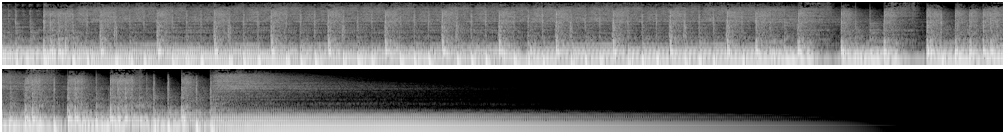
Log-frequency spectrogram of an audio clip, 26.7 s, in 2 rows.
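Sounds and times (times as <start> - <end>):
drums: 0.0 - 19.4
bass: 0.0 - 25.2.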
